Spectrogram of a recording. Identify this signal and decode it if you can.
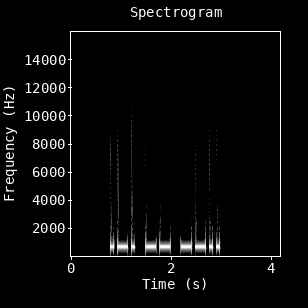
Morse code, heard as a keyed tone, about 17 wpm, 700 Hz. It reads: RMZ
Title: USA Call Sign Postfixes - 3 Letters 17wpm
